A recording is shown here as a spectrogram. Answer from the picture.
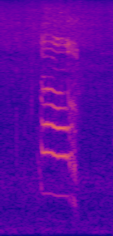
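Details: A domestic cat gives one short, clear meow lasting about half a second, steady and tonal with a rich stack of overtones, against a quiet room background.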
